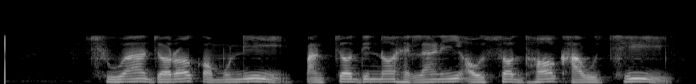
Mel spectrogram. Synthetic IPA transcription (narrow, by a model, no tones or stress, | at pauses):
t͡ʃʰuad͡ʒɔɾɔkɔmunipant͡ʃɔd̪inɔɦelaɽ̃iɔwsɔd̪ʱɔkʰawt͡ʃʰi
